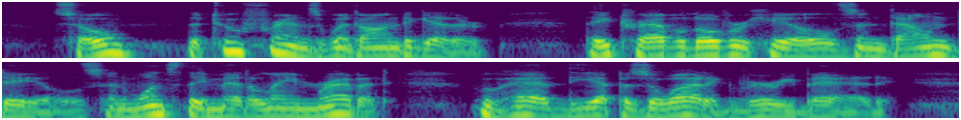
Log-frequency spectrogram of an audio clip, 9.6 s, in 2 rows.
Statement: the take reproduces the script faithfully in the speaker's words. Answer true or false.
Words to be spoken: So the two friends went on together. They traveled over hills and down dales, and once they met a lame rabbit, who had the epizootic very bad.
true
